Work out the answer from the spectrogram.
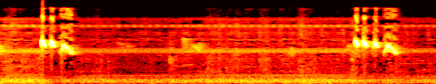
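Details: Young wild red-whiskered bulbul at the age of learning to sing: two brief phrases, each of four quick, clear notes ending in a downward slur, about four seconds apart, with a faint steady tone between.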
